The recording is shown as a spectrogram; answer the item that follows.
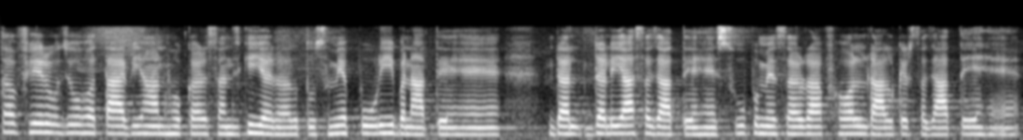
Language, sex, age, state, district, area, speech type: Hindi, female, 30-45, Bihar, Begusarai, urban, spontaneous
